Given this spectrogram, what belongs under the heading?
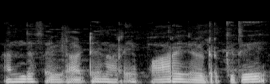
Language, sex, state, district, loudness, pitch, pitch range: Tamil, male, Tamil Nadu, Kanyakumari, -18 LUFS, 115 Hz, 110-125 Hz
